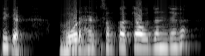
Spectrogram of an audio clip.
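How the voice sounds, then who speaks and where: A man with a high voice teaches an English grammar lesson, asking rhetorical questions, answering them himself, and repeating words slowly. The sound is lo-fi.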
